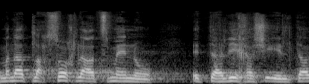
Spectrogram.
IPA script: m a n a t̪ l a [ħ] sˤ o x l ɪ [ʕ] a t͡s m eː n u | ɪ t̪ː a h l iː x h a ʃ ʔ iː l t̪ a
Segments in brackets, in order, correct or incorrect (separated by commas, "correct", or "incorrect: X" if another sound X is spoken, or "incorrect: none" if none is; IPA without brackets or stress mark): correct, correct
